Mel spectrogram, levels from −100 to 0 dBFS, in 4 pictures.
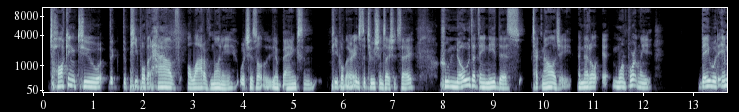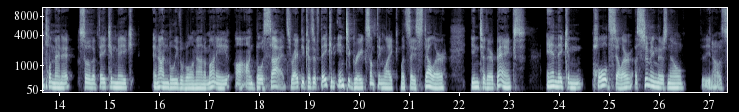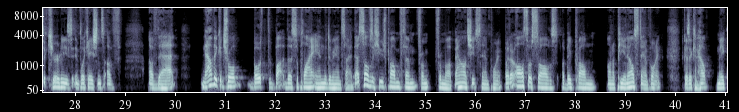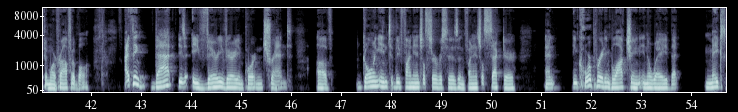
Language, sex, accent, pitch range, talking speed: English, male, American, 120-145 Hz, 165 wpm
